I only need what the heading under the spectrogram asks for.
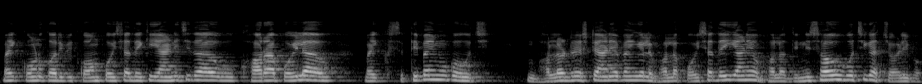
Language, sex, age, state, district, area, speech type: Odia, male, 18-30, Odisha, Dhenkanal, rural, spontaneous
